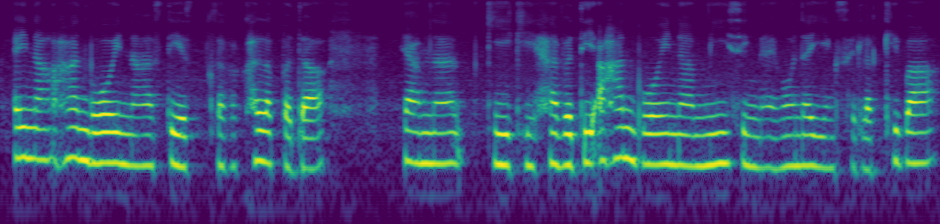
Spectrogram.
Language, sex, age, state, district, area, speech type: Manipuri, female, 18-30, Manipur, Tengnoupal, urban, spontaneous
